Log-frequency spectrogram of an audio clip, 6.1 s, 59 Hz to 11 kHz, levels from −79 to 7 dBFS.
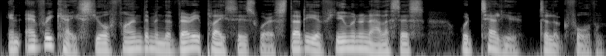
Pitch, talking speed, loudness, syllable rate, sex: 100 Hz, 235 wpm, -19 LUFS, 6.3 syllables/s, male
